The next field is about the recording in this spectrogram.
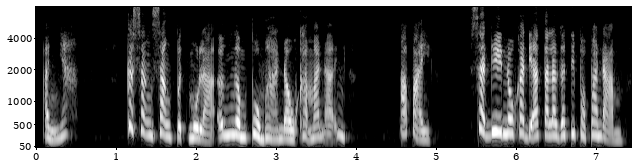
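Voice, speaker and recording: A woman's voice: a little high, expressive, normal speed, dry recording. A woman playing a nervous, talkative, deferential household servant with an Ilocano accent in a radio drama. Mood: worried. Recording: dull, dry radio drama audio.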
